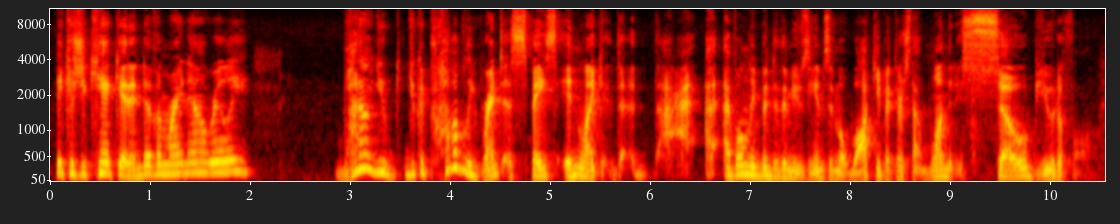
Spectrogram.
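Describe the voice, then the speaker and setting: A male co-host chats casually and rambles a little. His pitch swings widely and expressively as he talks. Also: lively intonation, fairly quick, fairly bright tone. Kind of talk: casual chat.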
